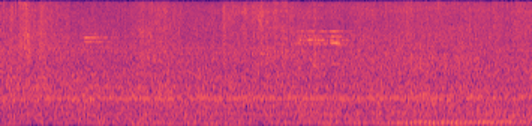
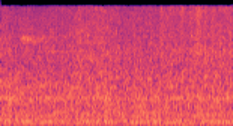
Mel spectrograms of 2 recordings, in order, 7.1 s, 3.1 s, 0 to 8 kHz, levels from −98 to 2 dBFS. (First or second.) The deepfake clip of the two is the second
